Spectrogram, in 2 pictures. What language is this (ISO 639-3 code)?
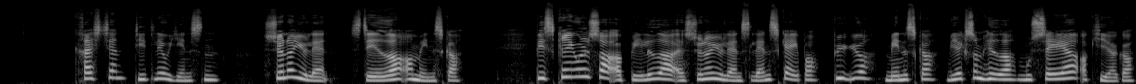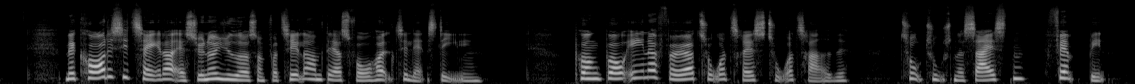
dan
